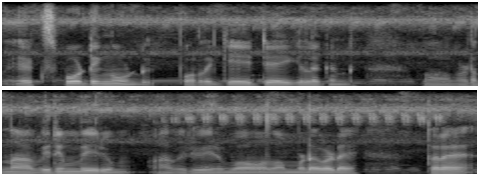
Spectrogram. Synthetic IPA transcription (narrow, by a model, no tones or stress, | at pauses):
ekspo̞ːrʈːiŋɡuuɳɖɨ̰purɐt̪ːikʲːeːtːaːjikʲːilɐkːeɳɖɨ | ɐpːoɐʋiɽenːɐʋɐɾumʋɐɾumɐ̰ʋɐɾumʋɐɾumonɐmːuɽeɐʋiɽe̞ | t̪ire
